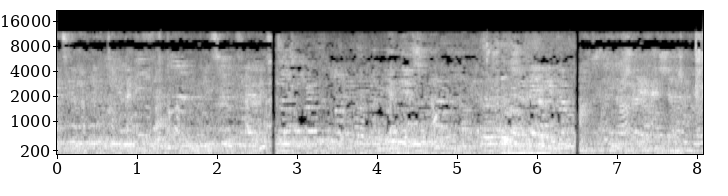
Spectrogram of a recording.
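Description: Indistinct chatter of several people talking at once in a large room, broken twice by very brief dropouts.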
